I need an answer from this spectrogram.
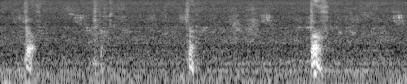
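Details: A Chihuahua rubs its nose and gives three short, snuffling snorts a couple of seconds apart. The owner reports this behaviour expresses joy and is often seen after a nap.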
